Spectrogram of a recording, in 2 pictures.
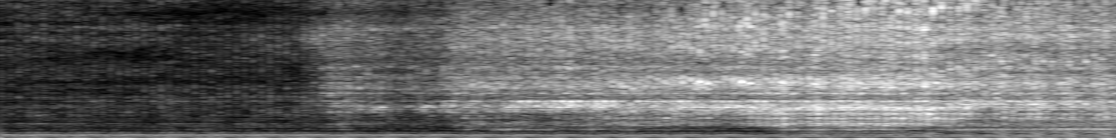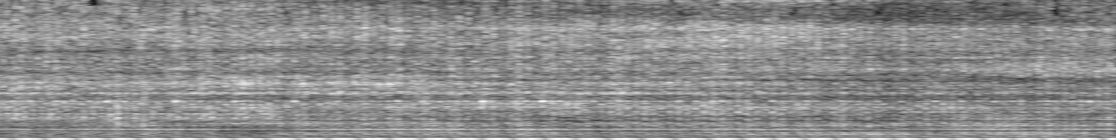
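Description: A scroll saw hums and buzzes steadily.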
